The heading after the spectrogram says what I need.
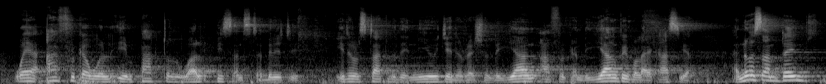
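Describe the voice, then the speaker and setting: A young man delivers an impassioned panel talk, piling up repeated phrases for emphasis. His voice is dark and gravelly, with a long hall reverb around it. He speaks through a lapel mic in a lecture hall. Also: mid-range voice. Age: young adult. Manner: emphatic, repetitive rhetorical phrasing with gestures.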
